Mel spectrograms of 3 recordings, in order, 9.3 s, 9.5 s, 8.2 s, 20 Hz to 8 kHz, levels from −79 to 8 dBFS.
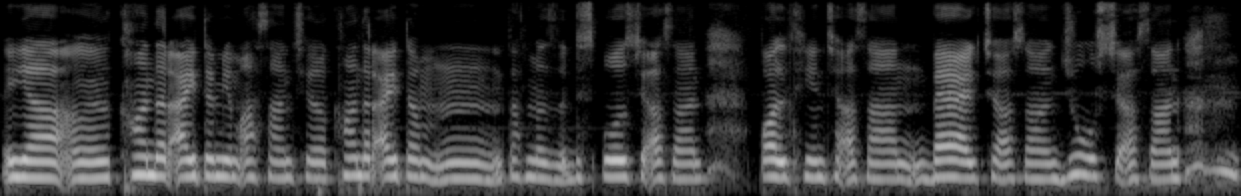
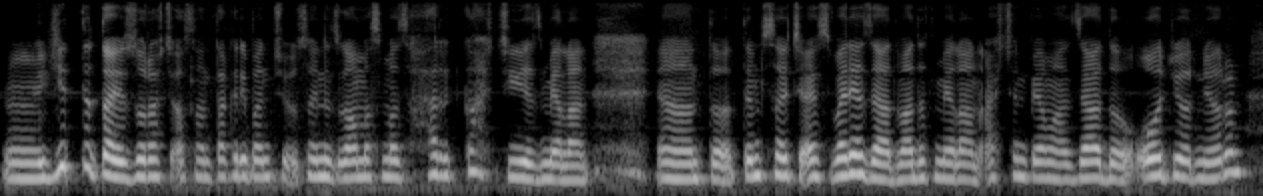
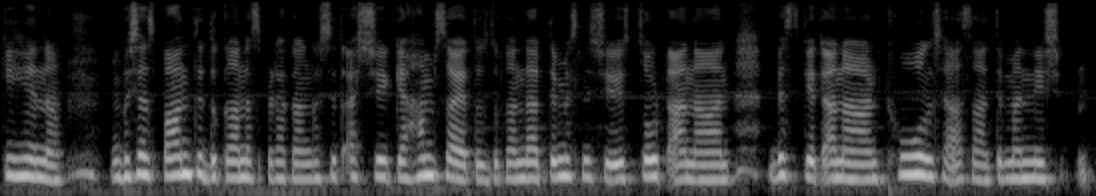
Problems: background sounds at intervals, background conversations at intervals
